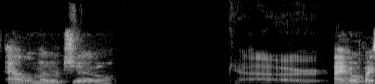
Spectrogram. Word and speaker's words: Alamo: it that way because it's alamo like a limo by the way you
